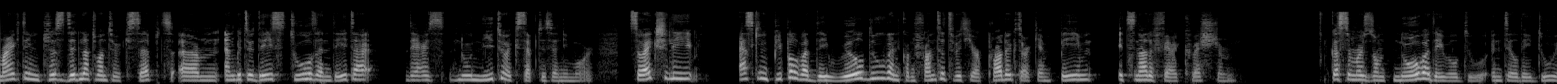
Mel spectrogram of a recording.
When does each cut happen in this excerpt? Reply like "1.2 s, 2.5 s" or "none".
6.2 s

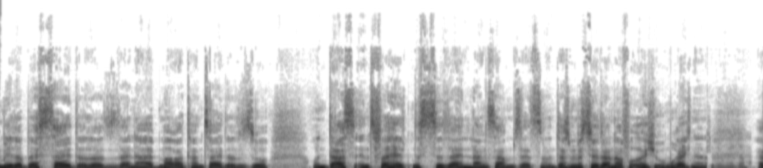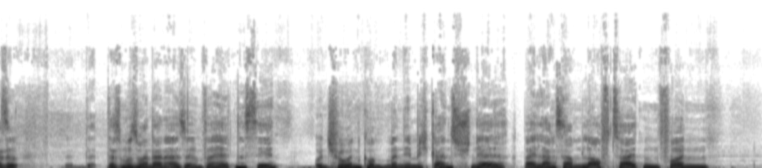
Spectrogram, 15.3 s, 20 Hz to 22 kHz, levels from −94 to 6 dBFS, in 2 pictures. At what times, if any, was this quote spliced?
7.1 s, 12.8 s

